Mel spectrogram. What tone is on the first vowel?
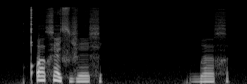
high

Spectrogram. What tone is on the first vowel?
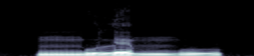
falling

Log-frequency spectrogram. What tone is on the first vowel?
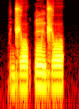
low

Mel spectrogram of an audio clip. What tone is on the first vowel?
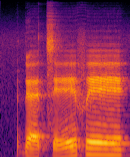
low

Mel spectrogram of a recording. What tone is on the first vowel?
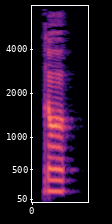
high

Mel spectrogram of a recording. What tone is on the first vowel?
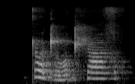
falling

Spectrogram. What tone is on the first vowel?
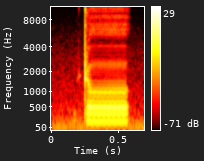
low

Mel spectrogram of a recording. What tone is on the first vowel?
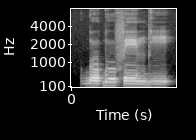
low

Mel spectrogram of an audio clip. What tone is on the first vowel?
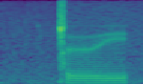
high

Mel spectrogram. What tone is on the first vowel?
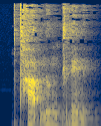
low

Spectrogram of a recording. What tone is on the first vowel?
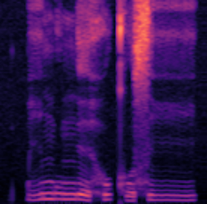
rising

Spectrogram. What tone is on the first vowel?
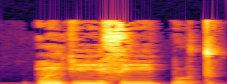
high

